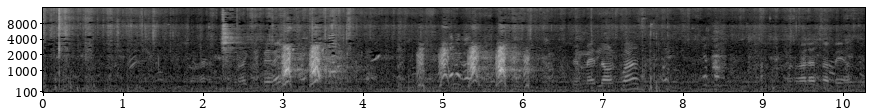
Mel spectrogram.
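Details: Beauceron Urkhom du Fond des Camps, 14 and a half months old, during a natural herding aptitude test on a flock; a pair of sharp barks near the third second, then three more in quick succession, over human voices.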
